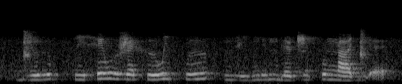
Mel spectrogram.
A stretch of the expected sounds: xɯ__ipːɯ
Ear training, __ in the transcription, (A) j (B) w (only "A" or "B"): B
